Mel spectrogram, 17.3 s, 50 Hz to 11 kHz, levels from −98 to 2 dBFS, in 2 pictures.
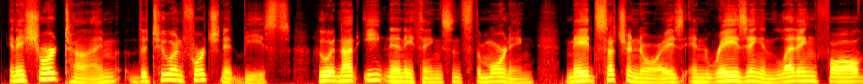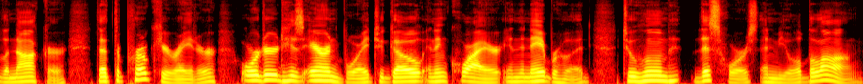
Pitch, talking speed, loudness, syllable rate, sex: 125 Hz, 165 wpm, -20 LUFS, 4.8 syllables/s, male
